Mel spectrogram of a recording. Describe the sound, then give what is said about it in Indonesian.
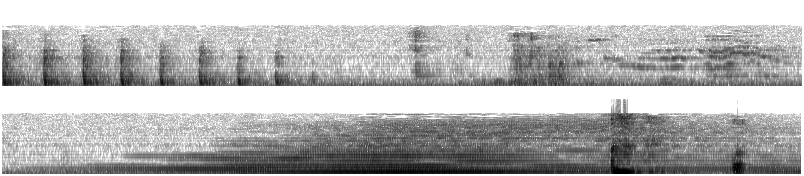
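A quick run of about seven knocks on a wooden bedroom door, sharp, fading slightly, followed by a low sustained droning tone and a couple of brief clicks. “Tunggu sebentar. Aku akan bukakan.”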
